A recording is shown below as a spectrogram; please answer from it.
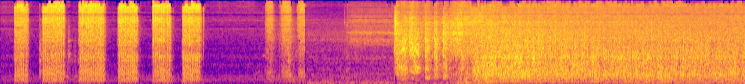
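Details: Engine after an alternator pulley bearing fix: six short bursts and a pause, then it starts and settles into a steady, even run with no bearing whine; normal running.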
